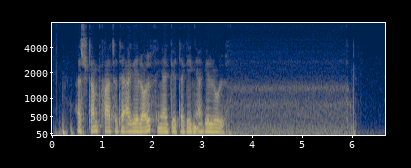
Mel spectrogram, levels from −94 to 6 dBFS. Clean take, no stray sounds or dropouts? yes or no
yes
